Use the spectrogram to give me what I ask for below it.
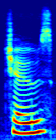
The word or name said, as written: chose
